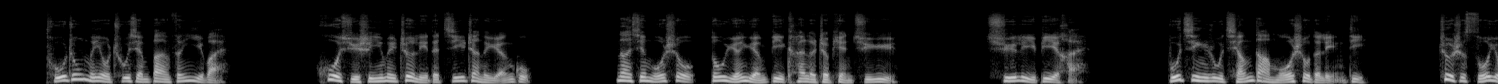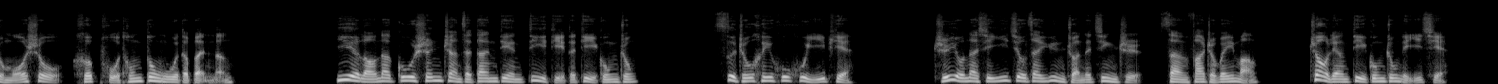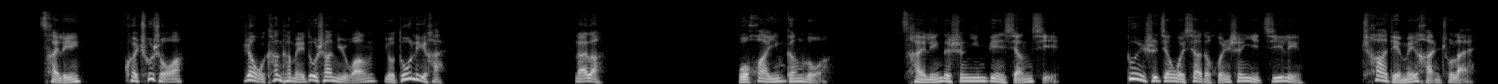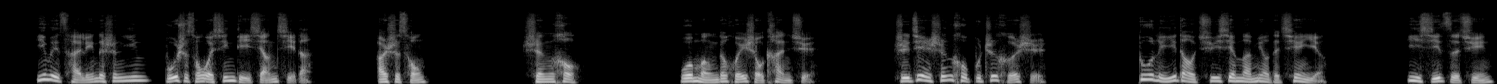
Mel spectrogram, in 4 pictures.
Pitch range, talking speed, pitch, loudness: 110-160 Hz, 215 characters per minute, 135 Hz, -22 LUFS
